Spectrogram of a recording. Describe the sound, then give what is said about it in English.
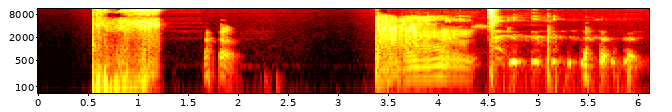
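A loud, buzzy mouth-made fart noise blurts out, followed by a couple of short sputters, then a long, wobbling raspberry trills into laughter and choppy voices. “Let's go around and make fart noises.”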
